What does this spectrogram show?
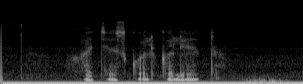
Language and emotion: Russian, sad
